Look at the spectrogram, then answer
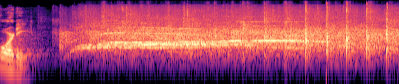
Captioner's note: audience applauds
